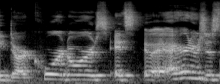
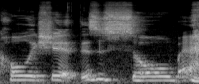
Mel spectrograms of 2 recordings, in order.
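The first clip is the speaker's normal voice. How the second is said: ordinary talk, nothing marked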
